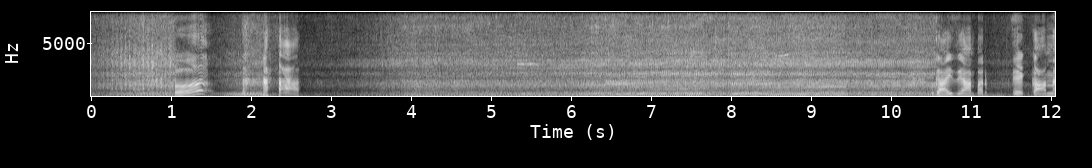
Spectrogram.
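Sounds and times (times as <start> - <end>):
motorcycle engine pulling away: 3.4 - 10.4.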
